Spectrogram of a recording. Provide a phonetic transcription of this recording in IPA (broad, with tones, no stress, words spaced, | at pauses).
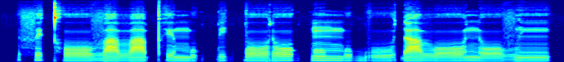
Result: fɪ˦kʰoː˨va˨ βa˨˦pʰɪ˦˨mu˨ k͡pi˨k͡poː˨ ɾoː˦k͡pũ˦ mu˦buː˨˦ɗa˦ βoː˨˦noː˨ vĩ˦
